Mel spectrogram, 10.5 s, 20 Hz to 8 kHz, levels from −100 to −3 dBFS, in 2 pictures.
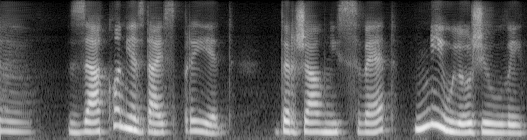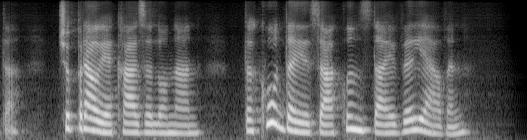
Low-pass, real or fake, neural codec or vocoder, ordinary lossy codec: none; fake; codec, 16 kHz, about 1 kbps, DyCAST, with the encoder's durations; none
